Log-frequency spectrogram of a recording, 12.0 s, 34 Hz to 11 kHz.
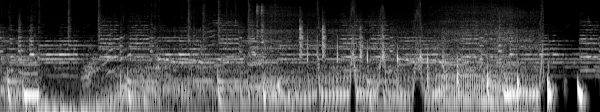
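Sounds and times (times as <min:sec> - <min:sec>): road noise: 0:00.0 - 0:10.9
background music: 0:00.0 - 0:12.0
motorcycle engine rumble: 0:01.8 - 0:10.9.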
